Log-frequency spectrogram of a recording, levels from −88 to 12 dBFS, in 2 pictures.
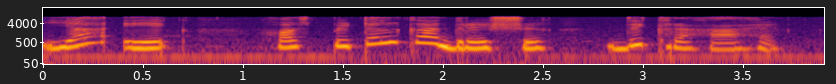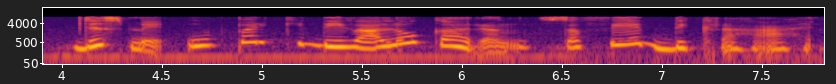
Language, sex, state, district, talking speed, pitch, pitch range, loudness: Hindi, female, Jharkhand, Palamu, 140 wpm, 285 Hz, 255-345 Hz, -16 LUFS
